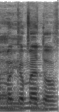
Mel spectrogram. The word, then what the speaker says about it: Nurmagomedov: Nurmagomedov, and I said it right.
